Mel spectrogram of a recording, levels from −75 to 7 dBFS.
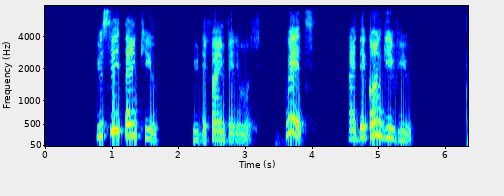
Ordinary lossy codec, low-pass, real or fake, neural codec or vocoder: Opus, 24 kbps; 7.2 kHz; real; none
